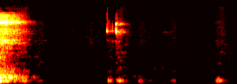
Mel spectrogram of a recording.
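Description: A few faint computer mouse clicks, clustered about a second in.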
